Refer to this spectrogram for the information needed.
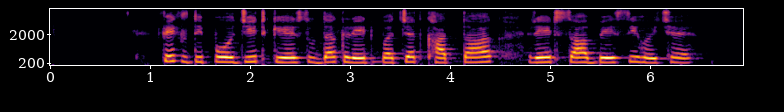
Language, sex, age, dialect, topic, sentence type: Maithili, female, 18-24, Bajjika, banking, statement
